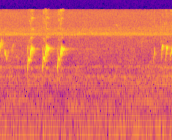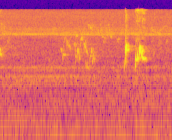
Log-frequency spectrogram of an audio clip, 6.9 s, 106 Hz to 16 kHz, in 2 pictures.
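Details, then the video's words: Wild-caught red-whiskered bulbul used for trapping, prized for its island-forest voice, sings several bursts of sharp, lively warbled notes in clusters of two or three separated by pauses, with a faint steady hiss. "Bẫy Chào Mào. Mau Mỏ . Bung Xoè.Gốc Mào Cao Dày . Giọng Rừng Đảo Tốt (Bổi 41)"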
